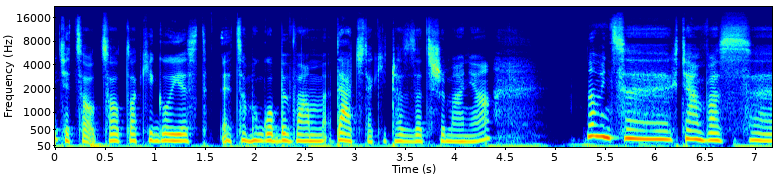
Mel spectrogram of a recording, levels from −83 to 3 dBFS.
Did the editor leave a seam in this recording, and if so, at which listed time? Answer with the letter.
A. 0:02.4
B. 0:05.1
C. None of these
C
